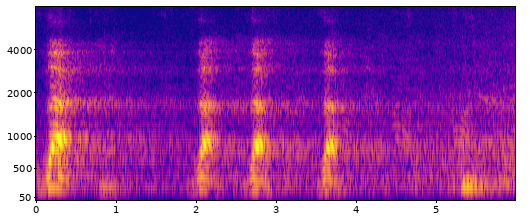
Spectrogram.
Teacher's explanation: huruf dzal, ujung lisan diapit kedua gigi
